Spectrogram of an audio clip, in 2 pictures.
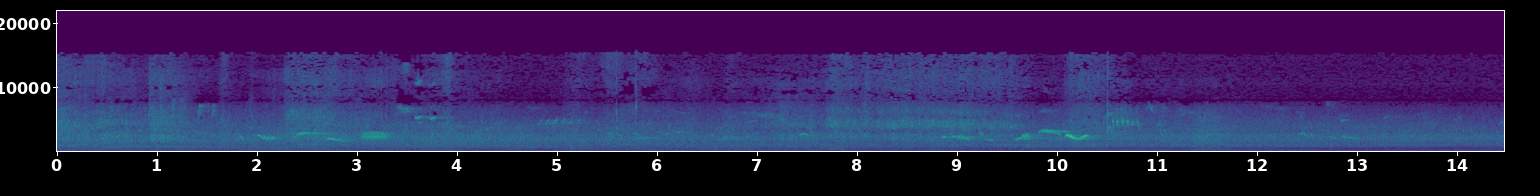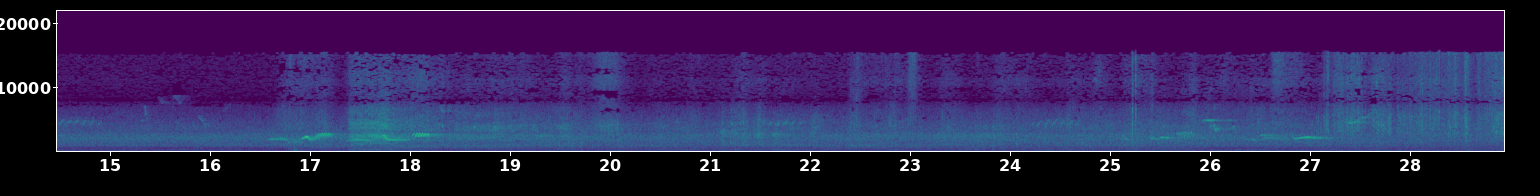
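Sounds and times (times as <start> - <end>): small birds chirping: 0.0 - 11.3, 14.6 - 28.9.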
